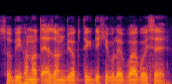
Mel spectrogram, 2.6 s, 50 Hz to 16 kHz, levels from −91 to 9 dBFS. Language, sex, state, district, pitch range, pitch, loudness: Assamese, male, Assam, Hailakandi, 120-130 Hz, 125 Hz, -17 LUFS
